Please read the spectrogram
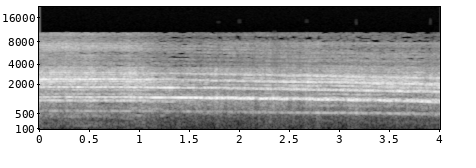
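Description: A long siren-like wail holding one note with rich overtones, slowly falling in pitch, playing as part of a dance soundtrack.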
